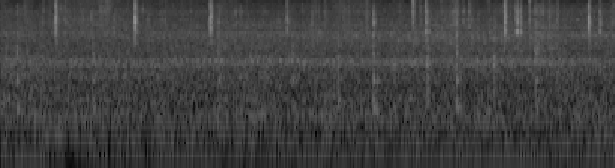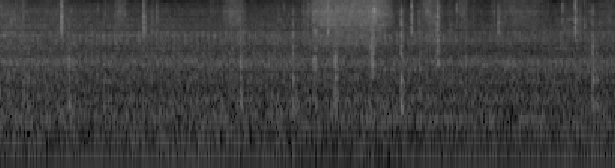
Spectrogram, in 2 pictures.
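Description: Car cabin noise while moving slowly: a steady low engine and road rumble, with scattered light ticks and a short hiss about six seconds in.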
